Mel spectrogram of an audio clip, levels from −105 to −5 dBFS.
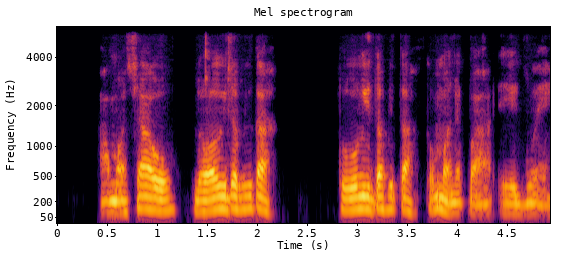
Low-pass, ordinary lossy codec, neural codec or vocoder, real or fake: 5.4 kHz; none; codec, 16 kHz, 4.8 kbps, FACodec; fake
